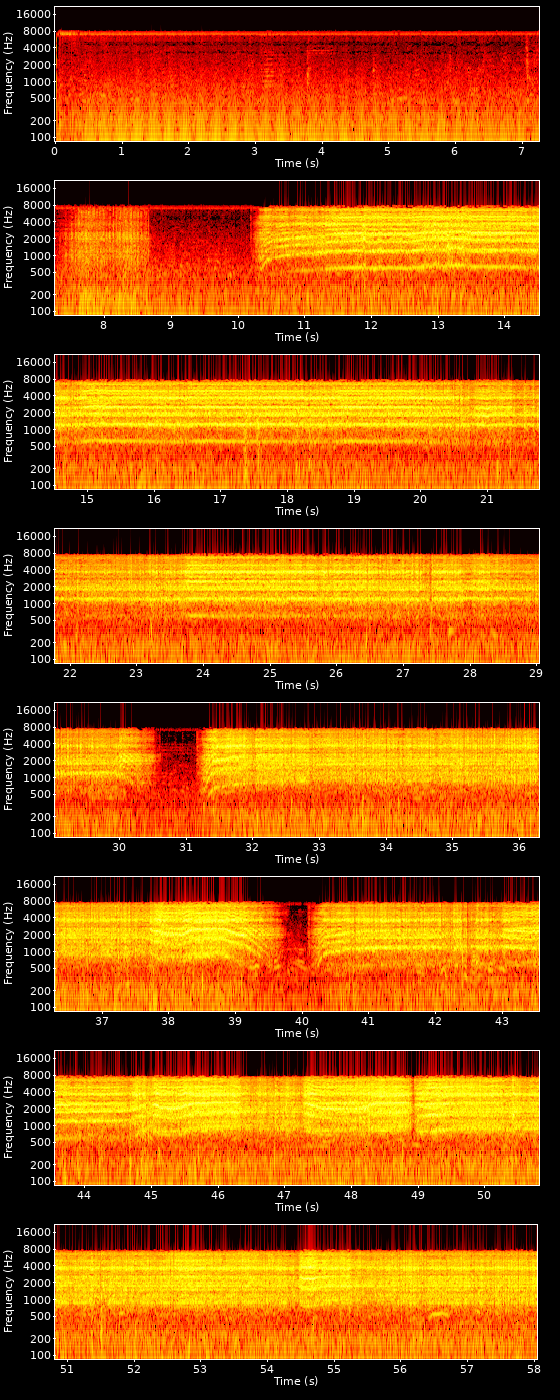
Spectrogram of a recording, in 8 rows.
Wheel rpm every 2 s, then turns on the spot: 0, 0, 0, 10, 10, 100, 160, 160, 160, 160, 160, 160, 160, 160, 160, 70, 220, 230, 230, 140, 110, 160, 190, 230, 220, 230, 230, 230, 230.
8-10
